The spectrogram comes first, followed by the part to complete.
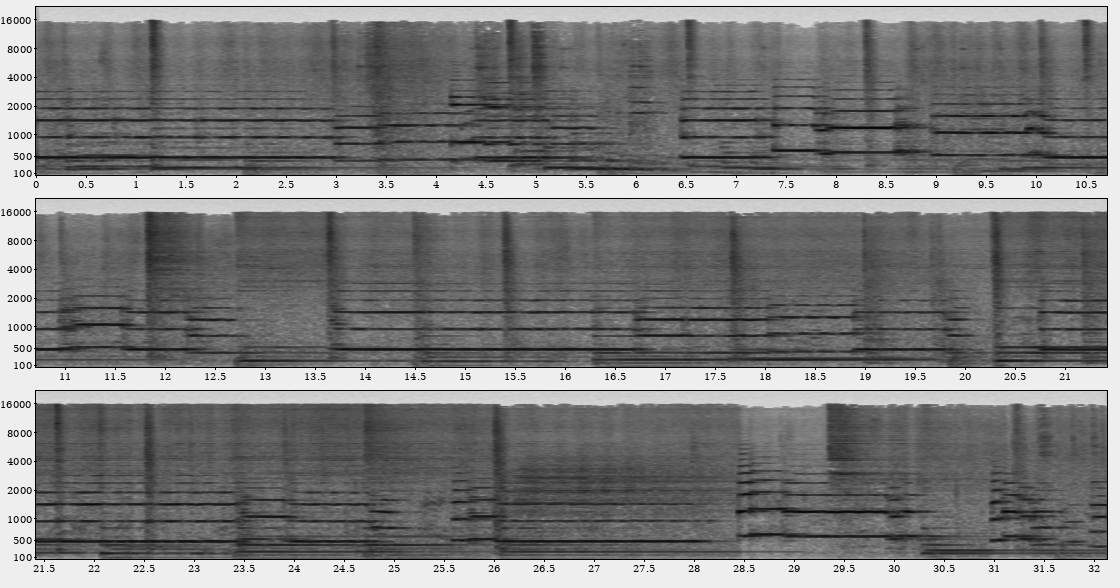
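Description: Live jazz quartet: a trumpet playing a melody of long held notes over hollow-body electric guitar, upright bass and drums with cymbals.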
